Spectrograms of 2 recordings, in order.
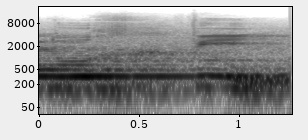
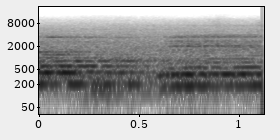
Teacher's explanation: kha itu punya sifat khawa namanya, jadi mengalir suaranya.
